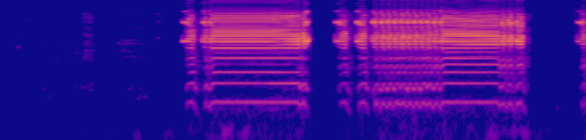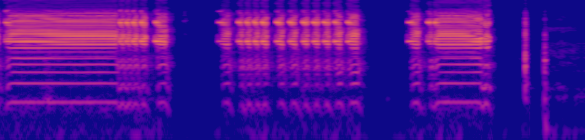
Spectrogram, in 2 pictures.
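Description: Handheld pinpointer metal detector buzzing in five loud bursts, starting about a second and a half in. Some bursts are a steady tone and others break into fast pulsing beeps as its probe is worked into the soil: it is signalling metal buried in the soil.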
